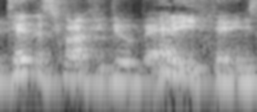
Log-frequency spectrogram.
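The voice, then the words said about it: Cartoon mad-scientist character voice. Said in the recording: “your dip the squirrel sounded like Doofenshmirtz ... I'd try and do the voice ... why are you doing this voice?”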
